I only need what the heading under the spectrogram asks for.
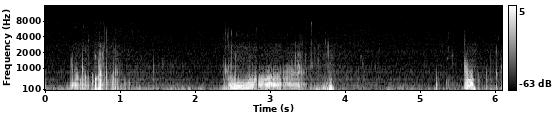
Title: LOUD starving stomach growls (headphones) part 2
